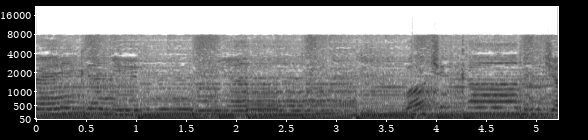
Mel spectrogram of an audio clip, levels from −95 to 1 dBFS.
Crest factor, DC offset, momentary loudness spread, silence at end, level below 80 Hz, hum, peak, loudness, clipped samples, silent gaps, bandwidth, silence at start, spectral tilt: 12 dB; under 0.1%; 2 LU; 0 s; -24 dBFS; none; -4 dBFS; -16 LUFS; under 0.1%; none; 8.2 kHz; 0 s; -6 dB/octave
